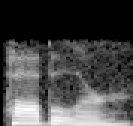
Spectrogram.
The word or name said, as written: hobbler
